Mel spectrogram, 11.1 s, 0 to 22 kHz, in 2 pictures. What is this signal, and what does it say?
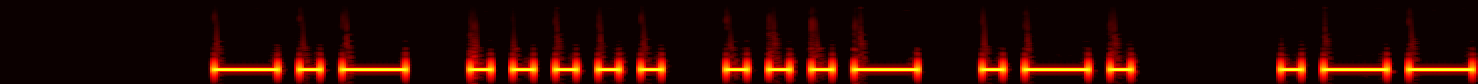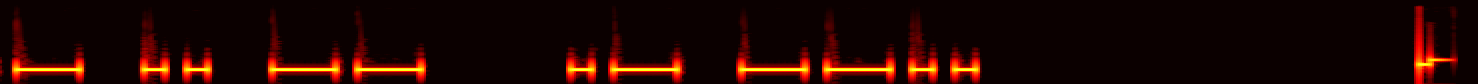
Morse code, heard as a keyed tone, about 15 wpm, 700 Hz. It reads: K5VR JIM AZ
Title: K1USN SST QSO Practice - 15wpm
